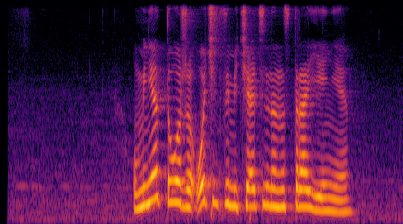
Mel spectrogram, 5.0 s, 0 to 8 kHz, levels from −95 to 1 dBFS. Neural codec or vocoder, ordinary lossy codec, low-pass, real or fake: none; none; 7.2 kHz; real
